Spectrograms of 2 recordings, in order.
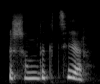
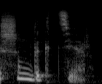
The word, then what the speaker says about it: ішімдіктер: тер шм Дык тер и ударение здесь будет стоять на последнем слоге ШИМ доктер на слоге е на букве е точнее Пардон спирт т и ШИМ доктер спирт т и ШИМ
